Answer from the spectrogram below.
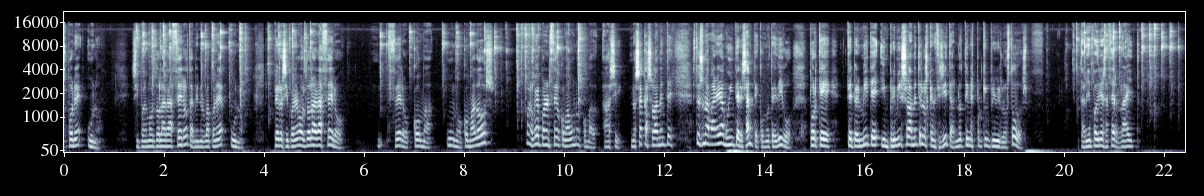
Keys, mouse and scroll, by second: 1.9-5.4 typing, 7.8-10.2 typing, 20.7-22.4 typing.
